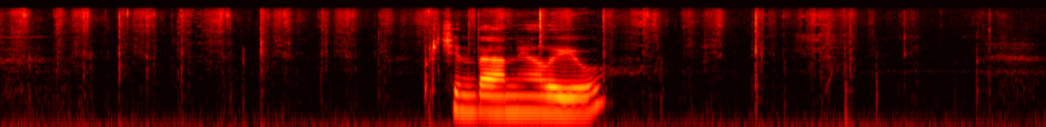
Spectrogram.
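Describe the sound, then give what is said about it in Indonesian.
Tarot cards being shuffled and drawn, with a steady scatter of quick, crisp papery flicks and snaps throughout, and a voice briefly speaking a short phrase midway; the card drawn is The Emperor. “Kartu yang keluar adalah The Emperor ataupun energi raja.”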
